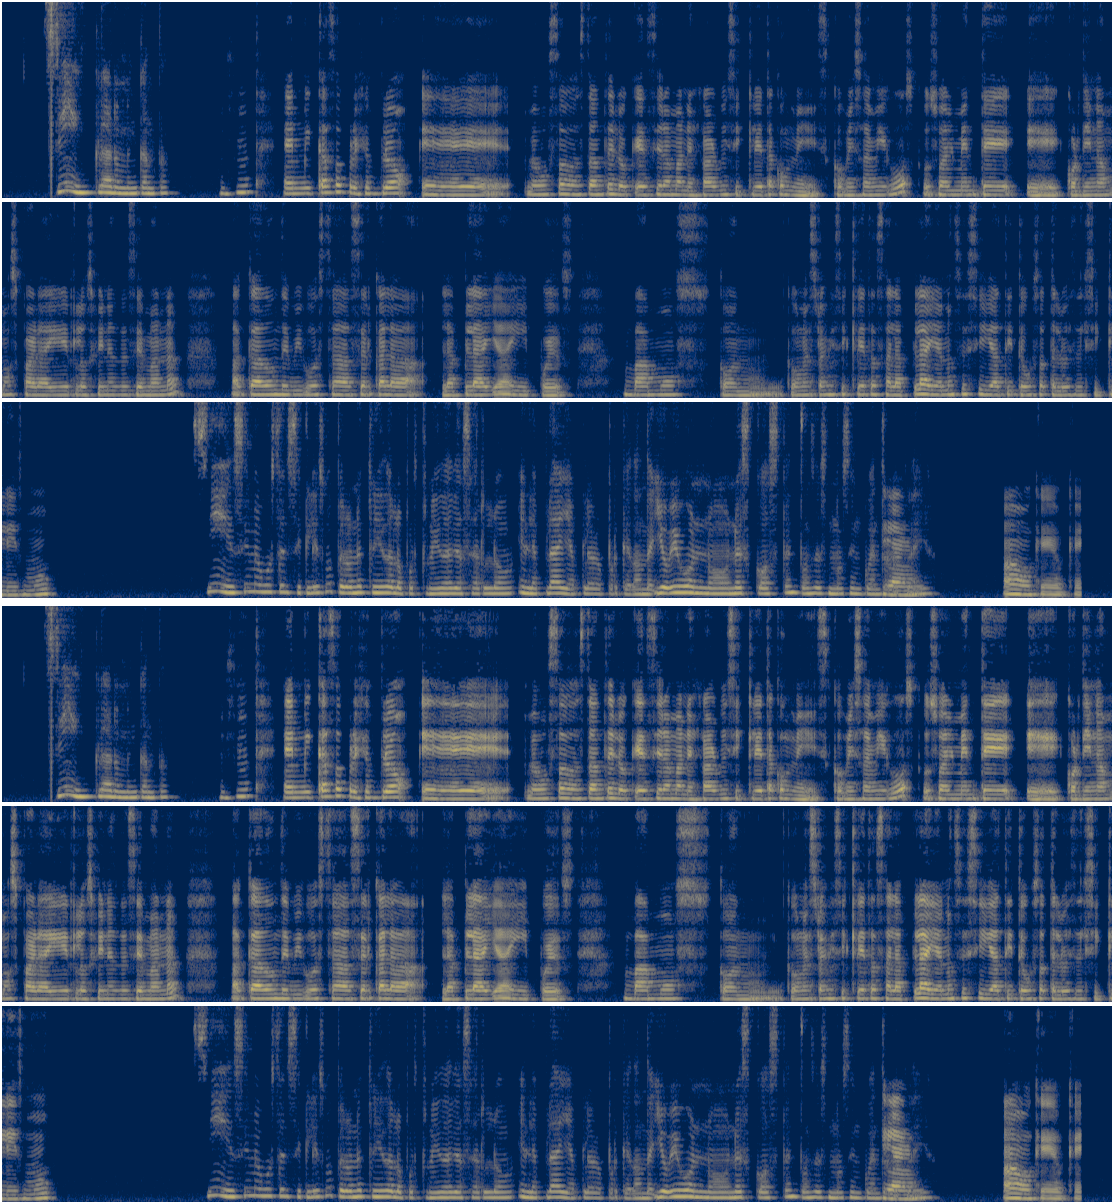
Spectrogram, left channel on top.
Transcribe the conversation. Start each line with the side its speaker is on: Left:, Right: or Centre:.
Left: sí, claro, me encanta.
Right: Ujú. En mi caso, por ejemplo, eh, me gusta bastante lo que es ir a manejar bicicleta con mis, con mis amigos. Usualmente eh, coordinamos para ir los fines de semana. Acá donde vivo está cerca la, la playa y pues vamos con, con nuestras bicicletas a la playa. No sé si a ti te gusta tal vez el ciclismo.
Left: Sí, sí me gusta el ciclismo, pero no he tenido la oportunidad de hacerlo en la playa, claro, porque donde yo vivo no, no es costa, entonces no se encuentra
Right: Claro.
Left: la playa.
Right: Ah, ok, ok.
